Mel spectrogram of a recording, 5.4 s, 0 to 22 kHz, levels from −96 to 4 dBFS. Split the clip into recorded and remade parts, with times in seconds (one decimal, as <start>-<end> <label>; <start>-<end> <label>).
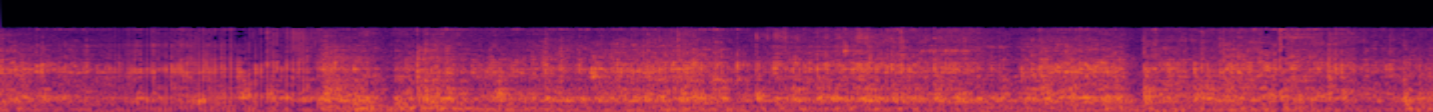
0.0-0.4 recorded; 0.4-1.2 remade; 1.2-5.4 recorded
